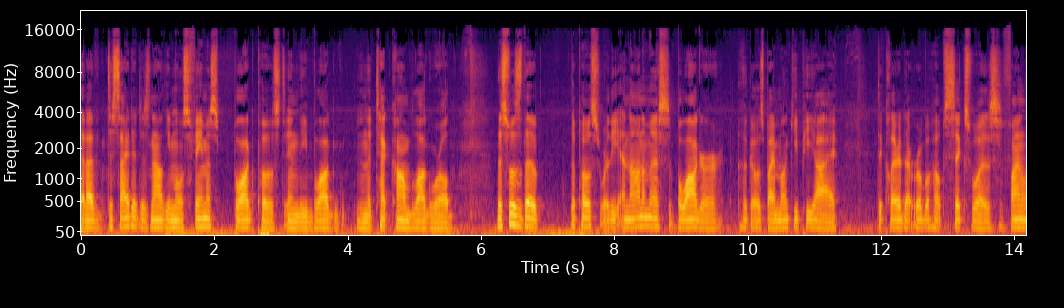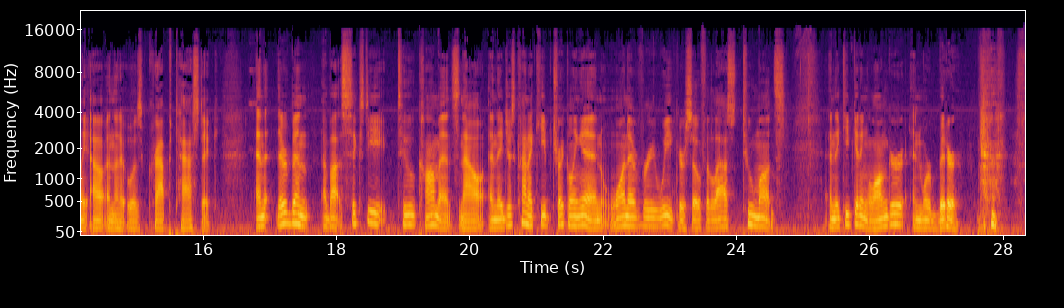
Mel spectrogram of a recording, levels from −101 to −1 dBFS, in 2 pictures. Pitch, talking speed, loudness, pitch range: 100 Hz, 165 wpm, -21 LUFS, 95-115 Hz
